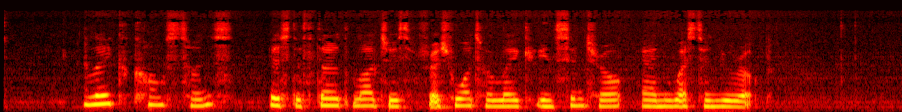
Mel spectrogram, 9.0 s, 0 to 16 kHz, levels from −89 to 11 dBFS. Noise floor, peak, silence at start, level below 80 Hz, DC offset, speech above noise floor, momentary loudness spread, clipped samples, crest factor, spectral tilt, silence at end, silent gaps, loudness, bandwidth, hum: -59 dBFS; -6 dBFS; 0.85 s; -66 dBFS; under 0.1%; 36 dB; 8 LU; under 0.1%; 18 dB; -6.5 dB/octave; 1.5 s; none; -24 LUFS; 11.5 kHz; none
